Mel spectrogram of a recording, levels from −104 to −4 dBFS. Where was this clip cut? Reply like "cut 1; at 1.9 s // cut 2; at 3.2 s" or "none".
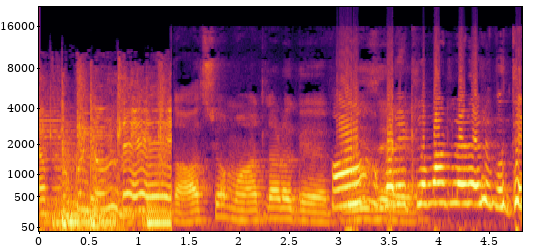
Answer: cut 1; at 1.4 s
